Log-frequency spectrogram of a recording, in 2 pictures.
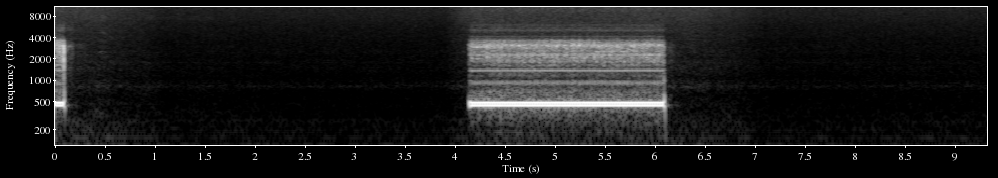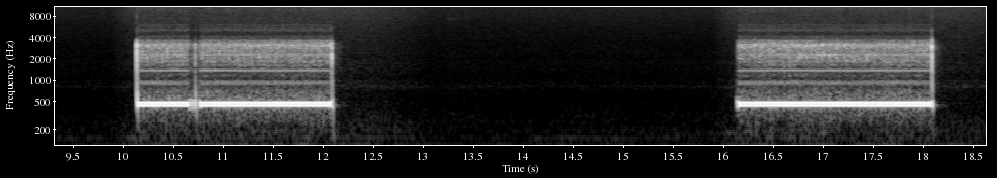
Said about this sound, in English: That ringing, that's what you would get if you were to pick up the phone and call Crime Stoppers right now. In fact, go ahead, push pause, give it a call.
